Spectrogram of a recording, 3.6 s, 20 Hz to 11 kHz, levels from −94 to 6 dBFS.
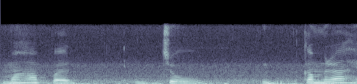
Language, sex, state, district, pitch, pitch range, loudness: Hindi, female, Uttar Pradesh, Shamli, 215 Hz, 195-235 Hz, -18 LUFS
